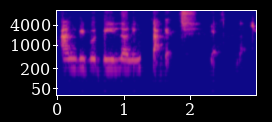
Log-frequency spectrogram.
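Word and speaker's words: Taguette: it's sort of a pun on baguette. Oh, okay. Tagette. So now I would be pronouncing it correctly.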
